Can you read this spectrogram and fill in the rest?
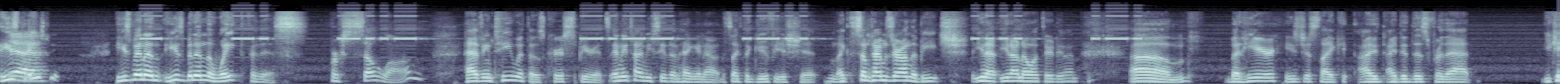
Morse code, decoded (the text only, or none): TNX YL HR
